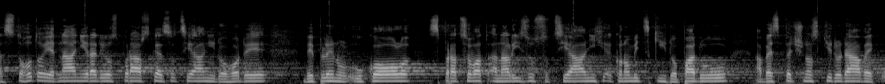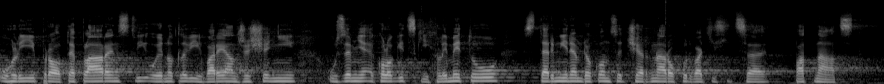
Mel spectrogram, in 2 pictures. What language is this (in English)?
Czech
